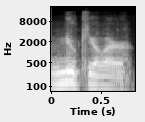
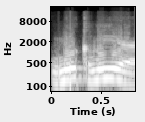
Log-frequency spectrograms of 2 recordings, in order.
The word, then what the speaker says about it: nuclear: nuclear Bush President Bush used to call it nuclear. And it's like, dude, you're the president. You're in charge of the nuke, so you should be able to say it right. Well, I've been saying it wrong this whole time. It's nuclear. It's like a nucleus of an atom.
